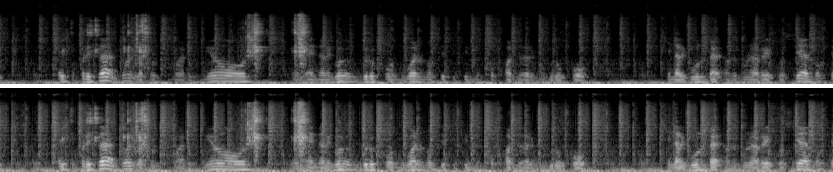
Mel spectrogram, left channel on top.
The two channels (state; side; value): quieter; left; 5.5 dB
